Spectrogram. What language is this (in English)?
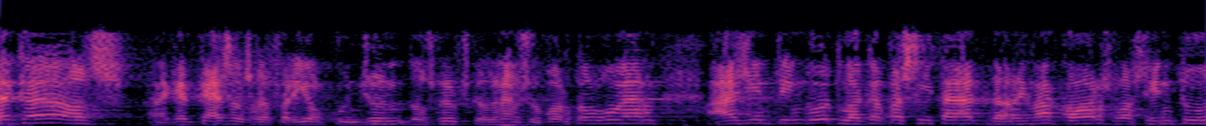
Catalan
